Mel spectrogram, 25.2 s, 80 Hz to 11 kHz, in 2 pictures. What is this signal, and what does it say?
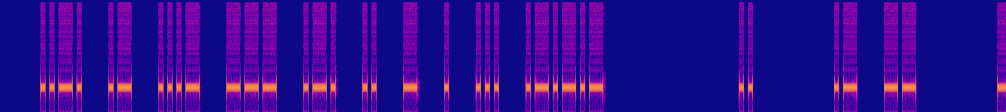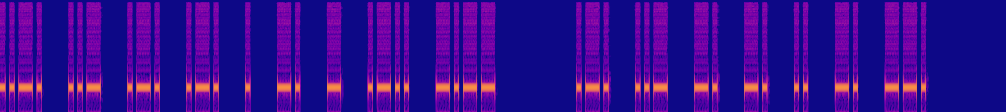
Morse code, heard as a keyed tone, about 21 wpm, spaced as for 15 wpm, 800 Hz. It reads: FAVORITES. I AM CURRENTLY RUNNING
